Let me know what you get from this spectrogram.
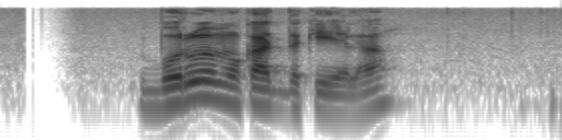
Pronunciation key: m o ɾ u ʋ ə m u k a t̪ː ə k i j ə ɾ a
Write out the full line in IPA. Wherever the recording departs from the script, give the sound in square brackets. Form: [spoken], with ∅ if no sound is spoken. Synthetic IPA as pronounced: [b] o ɾ u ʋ ə m [o] k a [d̪ː] ə k i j ə [l] a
